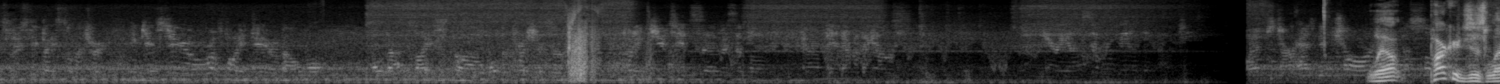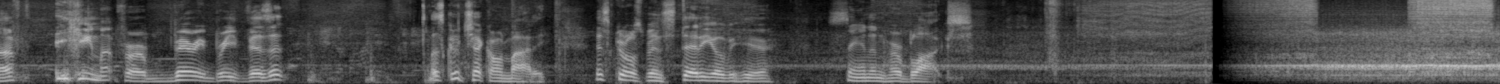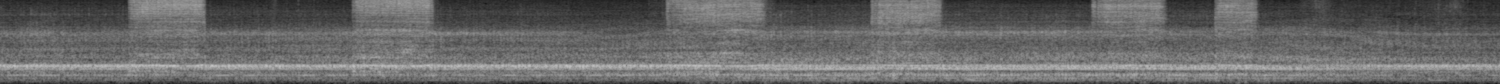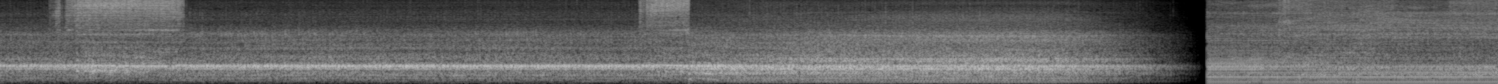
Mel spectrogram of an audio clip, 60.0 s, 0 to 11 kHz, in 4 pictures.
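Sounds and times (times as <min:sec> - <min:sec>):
sandpaper grinding wood: 0:07.5 - 0:08.8, 0:14.6 - 0:20.2, 0:21.0 - 0:47.1, 0:51.4 - 0:52.4, 0:57.1 - 0:59.9
electric sander running: 0:21.8 - 0:59.9.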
